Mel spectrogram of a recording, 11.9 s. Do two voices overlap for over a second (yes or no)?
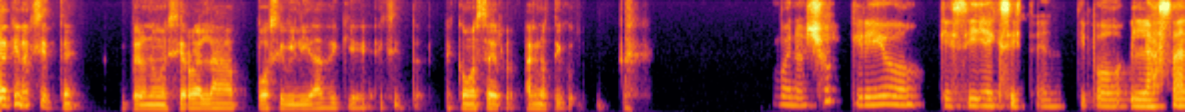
no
